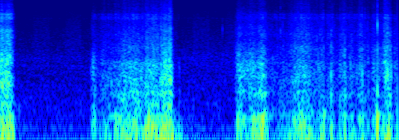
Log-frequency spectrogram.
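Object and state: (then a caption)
Foam microphone windscreen being brushed. A paint brush is brushed across the black foam windscreen on a Rode microphone. It makes close, rough, rumbling scratchy sweeps that are heavy in the low end, with brief quieter gaps between strokes.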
